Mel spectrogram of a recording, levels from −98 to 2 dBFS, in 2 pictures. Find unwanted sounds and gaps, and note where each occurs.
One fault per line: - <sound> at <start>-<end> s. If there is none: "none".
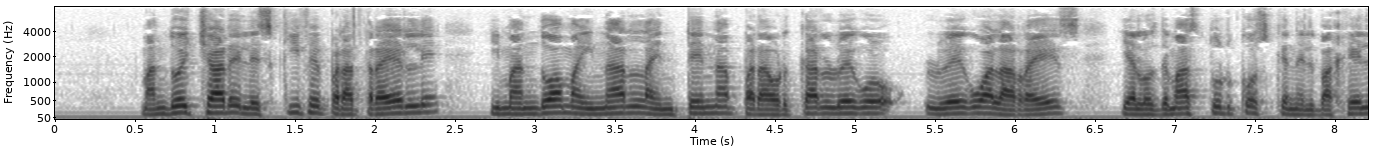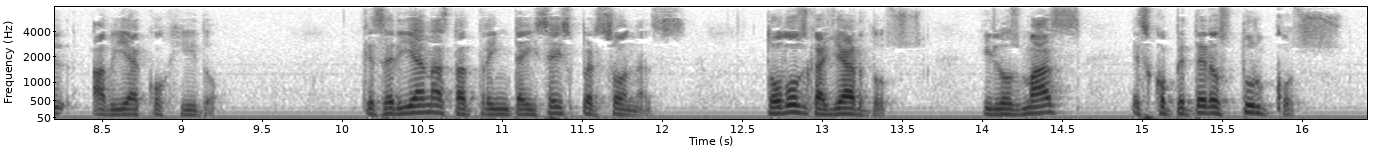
none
